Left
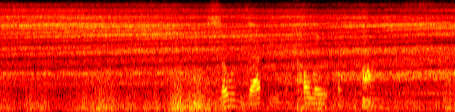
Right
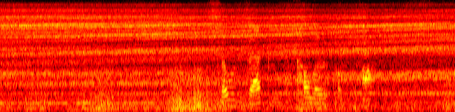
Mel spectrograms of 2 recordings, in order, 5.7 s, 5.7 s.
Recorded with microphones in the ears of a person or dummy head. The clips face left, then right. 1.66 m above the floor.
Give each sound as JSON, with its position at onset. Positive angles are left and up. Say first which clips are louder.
{"t": 0.0, "sound": "a drone", "louder": "right 4 dB", "side_deg": -55}
{"t": 2.4, "sound": "a man speaking", "louder": "left 2 dB", "side_deg": 5}
{"t": 4.5, "sound": "tapping", "louder": "left 2 dB", "side_deg": 65}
